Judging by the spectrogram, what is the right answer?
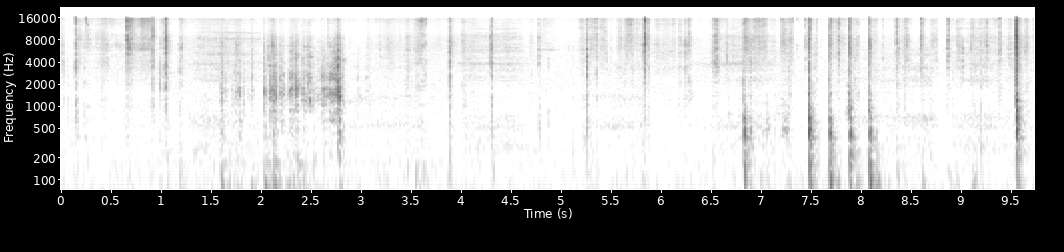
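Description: A football trading card being slid into a plastic sleeve and a rigid plastic toploader: soft plastic scraping about two seconds in, then a run of light, sharp taps and clicks of plastic on the tabletop in the last few seconds.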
